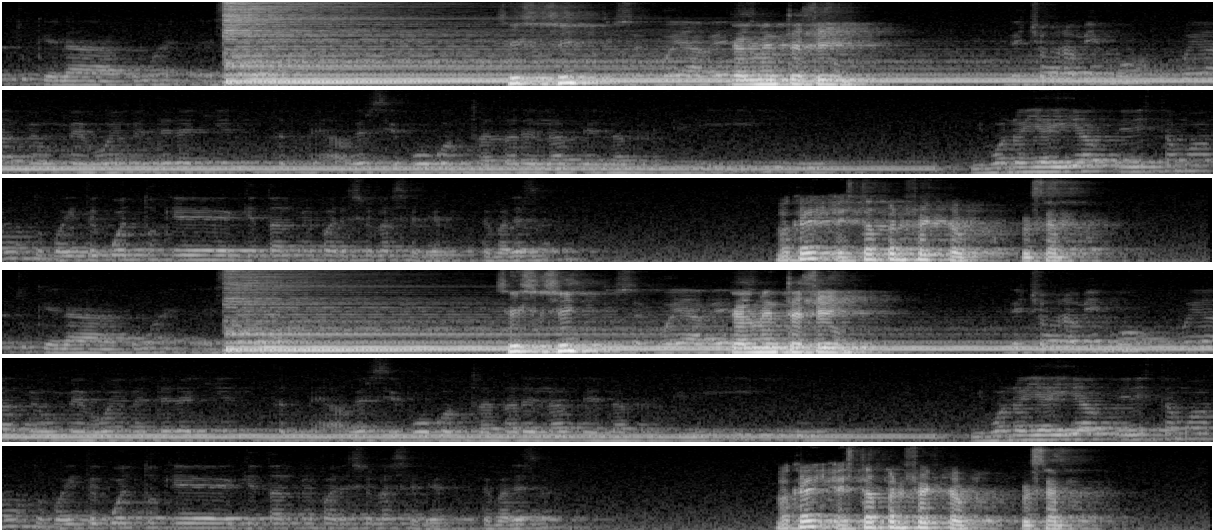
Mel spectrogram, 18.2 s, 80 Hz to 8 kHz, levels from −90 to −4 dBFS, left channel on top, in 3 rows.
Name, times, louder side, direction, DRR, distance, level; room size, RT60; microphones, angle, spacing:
voice 1, 0.0-1.6 3.0-4.2 5.0-10.3 10.9-14.9 17.3-17.4, equal, 5° left, 3 dB, 5.2 m, -39 dB
sound 1, 1.1-10.7, left 1 dB, 85° left, 2.7 m, -30 dB
voice 2, 2.5-3.0 3.7-4.3 16.0-17.4, right 1 dB, 35° right, 6 dB, 1.9 m, -21 dB
28.0 x 18.0 x 8.4 m, 0.76 s
head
